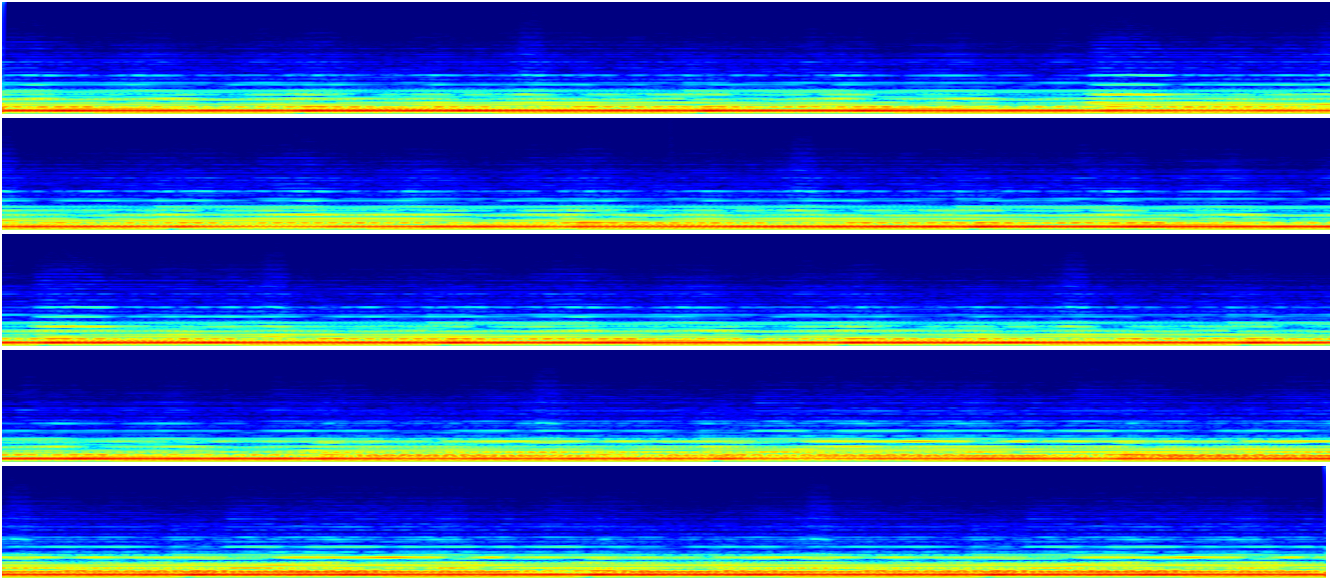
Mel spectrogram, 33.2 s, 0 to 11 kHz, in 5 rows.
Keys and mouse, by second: 1.9-3.5 drag, 5.0-6.4 middle drag, 6.4 click, 6.9 click, 7.7 click, 8.7 click, 9.2 alt+click, 10.4 click, 10.7 click, 11.9-12.9 right drag, 12.9 click, 14.8-15.8 right drag, 15.8 click, 17.6-18.4 alt+drag, 19.2 alt+drag, 21.7 click, 22.4 click, 24.2 click, 25.2 click, 25.8 KP_0, 26.0 Return, 29.7 KP_3, 29.9 Return, 32.8 alt+click.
